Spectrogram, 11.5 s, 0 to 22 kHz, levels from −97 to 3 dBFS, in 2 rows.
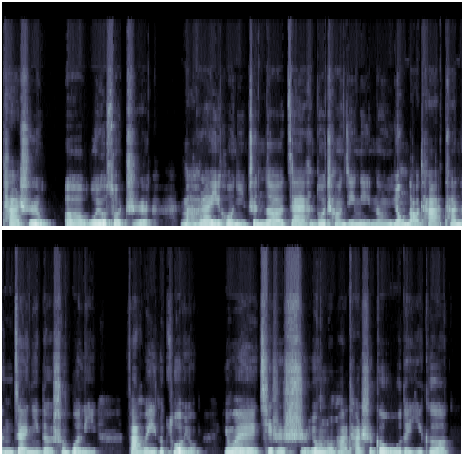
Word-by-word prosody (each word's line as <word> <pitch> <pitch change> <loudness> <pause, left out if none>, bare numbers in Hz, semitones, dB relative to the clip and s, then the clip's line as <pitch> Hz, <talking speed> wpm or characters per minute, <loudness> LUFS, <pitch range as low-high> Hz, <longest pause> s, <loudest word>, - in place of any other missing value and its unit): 它 225 -3 +1
是， 200 - +2 0.2
呃， 185 -3 0
物 220 -1 +3
有 215 +1 +8
所 220 - +1
值。 - - -4 0.4
买 195 -3 -2
回 225 - 0
来 240 - +4
以 220 -4 +4
后 225 +3 +1
你 185 -4 0
真 210 +4 0
的 185 -6 +2
在 185 +2 0
很 190 -1 -6
多 185 +2 +1
场 185 -1 -3
景 200 -1 -2
里 180 -4 -2
能 165 +3 -6
用 285 +3 +1
到 240 - +1
它， 170 -1 -1
它 240 - -2
能 205 -3 +2
在 225 -1 +3
你 185 -2 0
的 165 -2 -2
生 245 +6 -2
活 225 -3 +1
里 195 -3 -5 0.4
发 255 -1 +3
挥 270 -1 0
一 235 - -1
个 245 - -1
作 245 +3 +3
用。 245 - -7 0.3
因 240 +1 +3
为 215 -9 +4
其 220 +6 -1
实 245 +2 -2
使 - - -2
用 235 +3 +3
的 190 - -1
话， 185 -2 -4
它 195 - -4
是 205 - -2
购 220 +2 +3
物 190 -2 0
的 165 -2 -3
一 160 +1 -6
个， 170 0 -3
200 Hz, 280 characters per minute, -20 LUFS, 185-230 Hz, 0.4 s, 有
